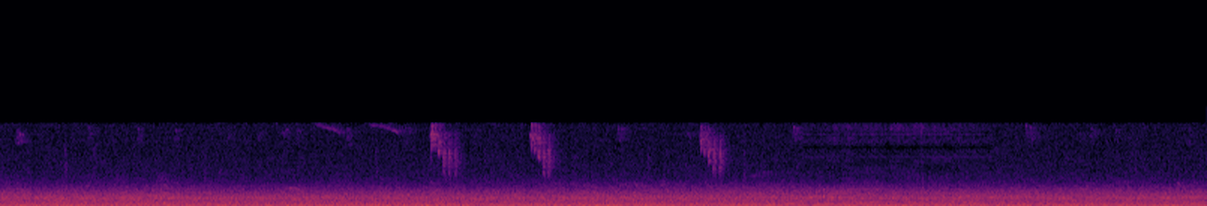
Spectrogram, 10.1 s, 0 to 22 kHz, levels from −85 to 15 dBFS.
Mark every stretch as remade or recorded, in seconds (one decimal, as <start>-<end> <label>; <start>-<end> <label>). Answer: 0.0-6.7 recorded; 6.7-8.3 remade; 8.3-10.1 recorded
